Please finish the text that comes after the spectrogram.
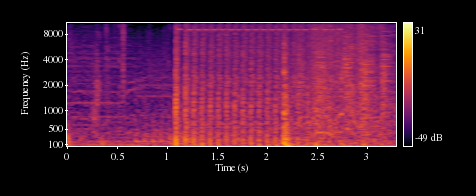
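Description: Gunfire in Call of Duty: Black Ops 3, a sharp shot followed by a rapid automatic burst of evenly spaced loud rounds, then a heavier blast and continued shooting, close and dense.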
